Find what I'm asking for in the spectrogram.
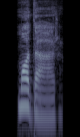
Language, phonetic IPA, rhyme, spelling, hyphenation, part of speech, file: Hungarian, [ˈmɒdaːr], -aːr, madár, ma‧dár, noun, Hu-madár.ogg
- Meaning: bird, fowl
